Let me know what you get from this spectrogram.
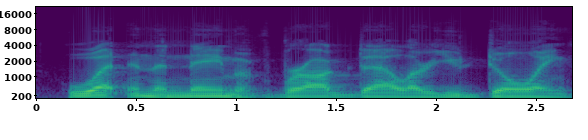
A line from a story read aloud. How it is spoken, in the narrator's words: Krell roared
